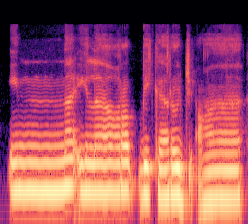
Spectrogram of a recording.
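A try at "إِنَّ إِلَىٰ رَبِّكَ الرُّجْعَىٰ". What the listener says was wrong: Ada tasydid, ada tasydid di ro-nya. Inna ila rabbika ruj'a. Rabbika ruj'a.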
